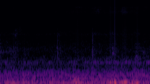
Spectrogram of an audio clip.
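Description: A low, steady background rumble with no other distinct sound.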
